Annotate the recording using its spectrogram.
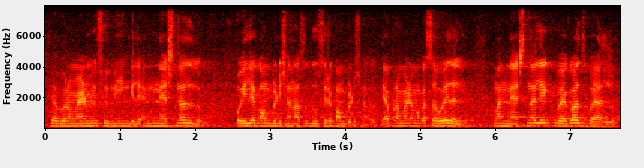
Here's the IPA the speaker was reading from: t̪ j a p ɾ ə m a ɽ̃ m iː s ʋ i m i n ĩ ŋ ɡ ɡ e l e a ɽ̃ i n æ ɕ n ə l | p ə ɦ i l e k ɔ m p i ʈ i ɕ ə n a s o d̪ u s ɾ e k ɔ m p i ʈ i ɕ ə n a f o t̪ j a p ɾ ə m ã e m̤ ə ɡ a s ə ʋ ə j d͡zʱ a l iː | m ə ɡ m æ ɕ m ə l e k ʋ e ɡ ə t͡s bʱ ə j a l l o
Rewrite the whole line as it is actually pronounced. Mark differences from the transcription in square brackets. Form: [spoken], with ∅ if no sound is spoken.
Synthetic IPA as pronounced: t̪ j a p ɾ ə m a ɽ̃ m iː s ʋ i m i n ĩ ŋ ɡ ɡ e l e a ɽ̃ i n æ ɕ n ə l | p ə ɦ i l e k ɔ m p i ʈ i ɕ ə n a s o d̪ u s ɾ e k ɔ m p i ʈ i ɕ ə n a [s] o t̪ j a p ɾ ə m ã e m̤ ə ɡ a s ə ʋ ə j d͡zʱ a l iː | m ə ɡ [n] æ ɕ [n] ə l e k ʋ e ɡ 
